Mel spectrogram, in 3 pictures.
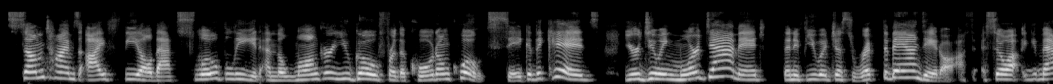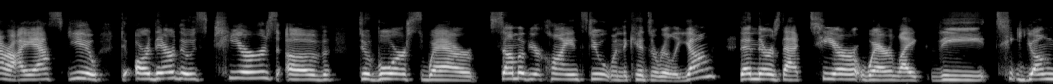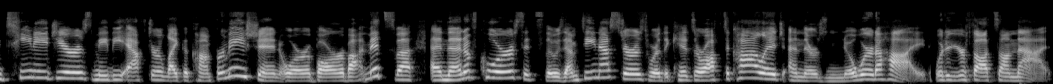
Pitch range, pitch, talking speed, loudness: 205-265 Hz, 230 Hz, 200 wpm, -16 LUFS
